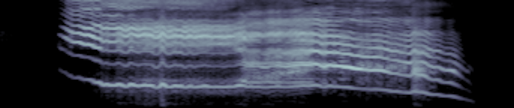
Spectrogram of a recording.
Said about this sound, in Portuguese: Além do mais, o meu ri oh, é muito fraquinho. Ah, mas vou tentar. O burrico se aprumou, encheu os pulmões e soltou mais alto o rim-ró que já tinha dado na vida.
